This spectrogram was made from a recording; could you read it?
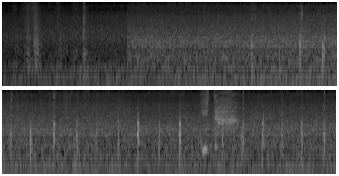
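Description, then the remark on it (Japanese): Steady rain hisses down after a quiet start, with regular sharp drips and taps landing throughout, and a brief rustling swell near the end. “傘、雨に濡れて風邪をひくといかんけん帰ってください。”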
